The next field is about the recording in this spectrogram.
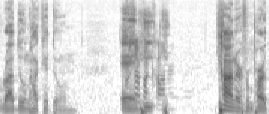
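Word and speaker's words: Ratonhnhaké:ton: Radun Hagedun. That's it. Radun Hagedun.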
